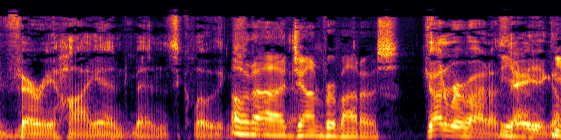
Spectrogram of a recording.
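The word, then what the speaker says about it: John Varvatos: front of CBGB's, which is now, I think, Robert Vartana. I'm not sure if I'm pronouncing it properly, but it's a very high-end men's clothing store. John Vervatos.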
